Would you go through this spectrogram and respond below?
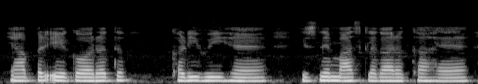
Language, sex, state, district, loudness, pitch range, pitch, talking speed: Hindi, female, Uttar Pradesh, Lalitpur, -14 LUFS, 165-175 Hz, 170 Hz, 150 wpm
